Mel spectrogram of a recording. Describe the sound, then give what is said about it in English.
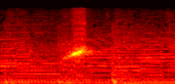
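A person gives one short whistle that rises in pitch. It is brief and fairly faint, with no talk. “I'm gonna go to Grandpa Nichols and whistle.”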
